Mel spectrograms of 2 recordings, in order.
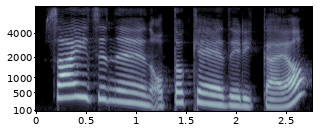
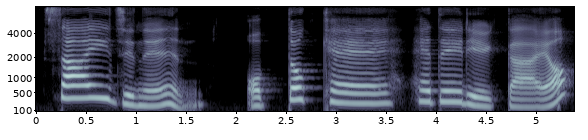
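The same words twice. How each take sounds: First: The question is spoken quickly. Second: The question is spoken more slowly.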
